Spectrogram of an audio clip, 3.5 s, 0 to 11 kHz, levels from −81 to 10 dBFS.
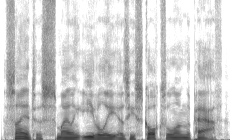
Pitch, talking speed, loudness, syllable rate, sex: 110 Hz, 175 wpm, -16 LUFS, 4.5 syllables/s, male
